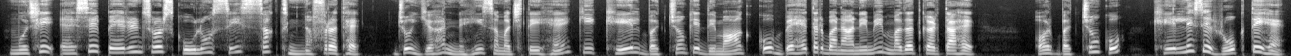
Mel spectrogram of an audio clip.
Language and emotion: Hindi, disgusted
